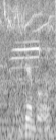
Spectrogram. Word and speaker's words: Gamboa: Gamboa.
